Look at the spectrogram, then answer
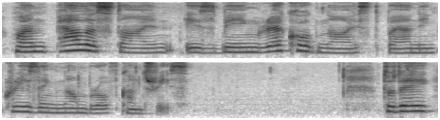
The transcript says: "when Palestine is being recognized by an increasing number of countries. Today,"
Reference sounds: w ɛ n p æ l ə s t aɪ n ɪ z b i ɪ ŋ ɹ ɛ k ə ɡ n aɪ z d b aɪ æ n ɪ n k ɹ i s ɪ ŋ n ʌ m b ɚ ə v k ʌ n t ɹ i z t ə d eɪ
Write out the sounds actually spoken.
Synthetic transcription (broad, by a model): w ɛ n p æ l ə s t aɪ n ɪ z b i ɪ ŋ ɹ ɛ k ə ɡ n aɪ z d b aɪ æ n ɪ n k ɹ i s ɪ ŋ n ʌ m b ɚ ə v k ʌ n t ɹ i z t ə d eɪ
